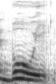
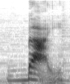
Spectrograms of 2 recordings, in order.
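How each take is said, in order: First: The word sounds like 'boo-ee' with two vowels. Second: The word sounds like 'bye' with one vowel. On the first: The speaker calls it wrong. "Não é bui" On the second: The speaker calls it right. "Então a gente diz bye"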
